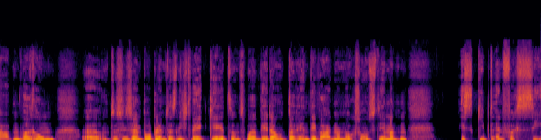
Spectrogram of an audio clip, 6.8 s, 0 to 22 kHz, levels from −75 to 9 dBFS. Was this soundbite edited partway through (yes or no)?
no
